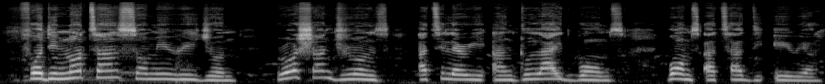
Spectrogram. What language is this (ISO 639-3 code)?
pcm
